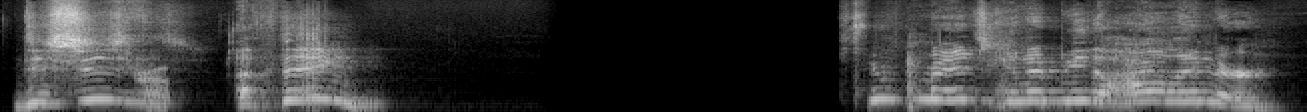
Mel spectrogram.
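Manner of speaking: very high, thrilled disbelief; high-pitched real excitement; excited. Real, not acted. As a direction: squeal the news like an overjoyed fan. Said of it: "I'm excited".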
